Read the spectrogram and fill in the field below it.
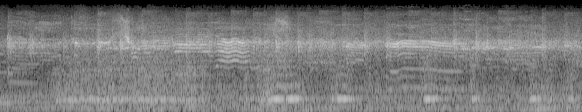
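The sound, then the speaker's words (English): Continuous rumble of a smoking train in motion, as heard from inside a carriage, with steady high-pitched whines and squeals riding over the dense low-frequency noise throughout. “This is a smoking train.”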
